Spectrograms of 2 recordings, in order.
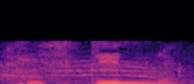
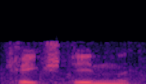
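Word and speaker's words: Krickstein: Nous précisons que Aron Kriegstein, sur la demande du joueur Kriegstein, nous en France prononcerions Kriegstein, C'est bien. eh bien c'est Aron Kriegstein, Aaron. l'américain. Aaron Christine. Alors ce n'est pas une joueuse qui s'appelle Christine ou Aaron. Voilà. C'est pas Christine, c'est Kriegstein.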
